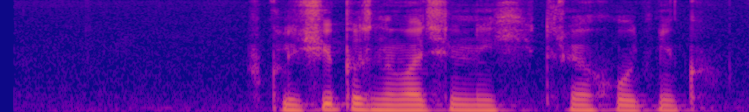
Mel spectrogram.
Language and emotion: Russian, neutral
